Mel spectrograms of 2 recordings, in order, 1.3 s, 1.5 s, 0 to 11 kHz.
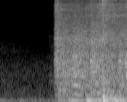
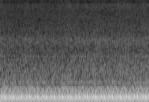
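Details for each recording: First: Nissan 350Z drift car with a newly installed replacement engine, fuel pump fuse pulled: starter cranks and the engine catches a few uneven beats on residual fuel in the system before priming. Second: Nissan 350Z drift car with a newly installed replacement engine, starting up after refitting the fuel pump fuse: loud, steady deep idle with an even beat and no knocks or ticks; running healthy.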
